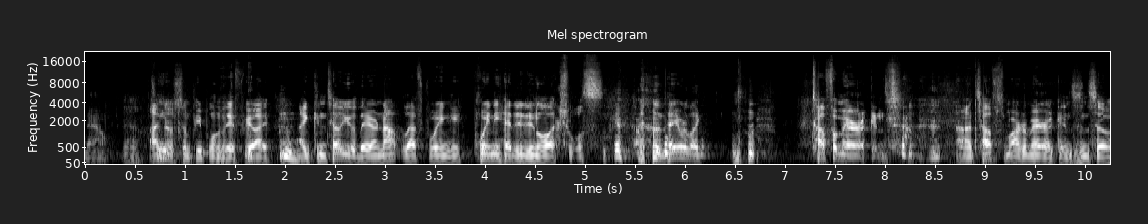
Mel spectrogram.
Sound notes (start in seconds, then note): 5.2 laughter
